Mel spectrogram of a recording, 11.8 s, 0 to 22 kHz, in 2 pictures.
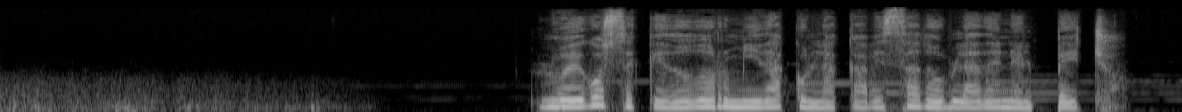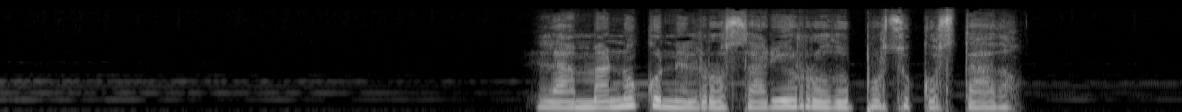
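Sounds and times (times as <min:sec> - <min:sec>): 
distant thunder rumbling: 0:00.0 - 0:01.7
speech: 0:02.7 - 0:05.7, 0:08.6 - 0:11.1.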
